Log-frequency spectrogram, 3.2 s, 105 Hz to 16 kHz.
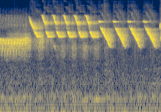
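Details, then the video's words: Canary song in a garden, September 2020: a rolled trill leads into a rapid run of about a dozen clear, repeated downward-sweeping whistled notes at a quick, even pace. "Canaries singing in my garden September 2020"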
